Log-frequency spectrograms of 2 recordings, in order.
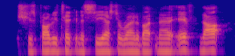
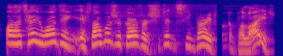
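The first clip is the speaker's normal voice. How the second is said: higher, louder imitation of an offended mother; mock indignant mom; 10 semitones higher, 4 dB louder than usual. Mother to son about rude girlfriend, mock indignant. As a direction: act out a mom's loud complaint.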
